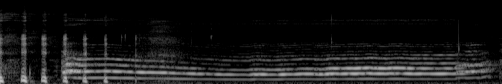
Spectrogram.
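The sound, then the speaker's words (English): A dog howls in one long, loud, sustained tone that holds steady for several seconds and then lifts in pitch at the end. “That's his dog. That's the dog.”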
